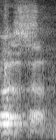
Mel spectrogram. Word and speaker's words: Gose: Gose. – Gosa. – Gosa. – So it's like Rosa with a G.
